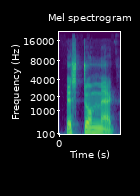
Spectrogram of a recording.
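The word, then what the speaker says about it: stomach: स्टोमैक, तो देखो और यहाँ क्या होगा स्टोमैक, यानी जिसका उच्चारण चौ के बदले में क होता हो, चौ के बदले में क होता हो, तो वहां हम एस लगाएंगे।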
